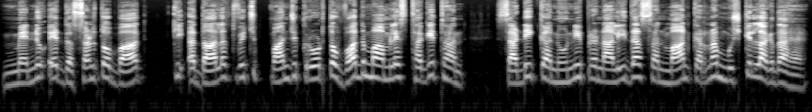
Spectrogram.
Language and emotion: Punjabi, disgusted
